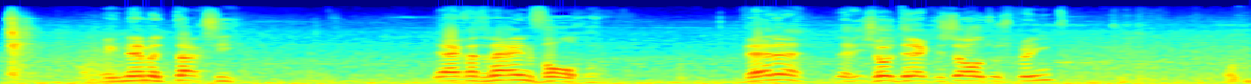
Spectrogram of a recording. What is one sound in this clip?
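A younger man talks outdoors.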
